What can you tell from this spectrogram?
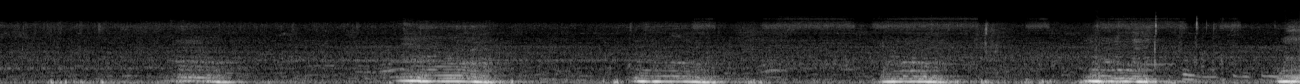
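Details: Captive male lion at Tobe Zoo, Japan, 27 October 2020, gives a low, deep call: about six heavy, throaty grunts spaced roughly two seconds apart, each a short resonant pulse over faint background murmur.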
